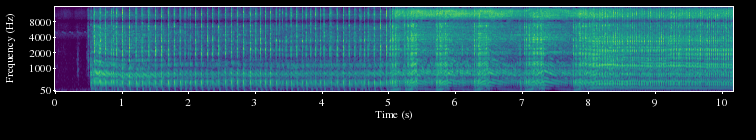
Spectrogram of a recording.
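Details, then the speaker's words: Echo CS-355 chainsaw after its clogged screens were cleaned. It fires and holds a blubbery high idle, and rev blips bog without cleaning out. Still far too rich, so the limiter cap must be removed to lean the carb. "into I'm actually going to have to remove the limiter cap it's still Pig Rich let's try that again"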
